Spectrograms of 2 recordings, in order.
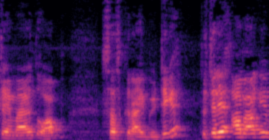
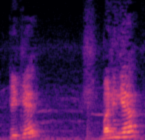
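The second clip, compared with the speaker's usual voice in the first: ordinary talk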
